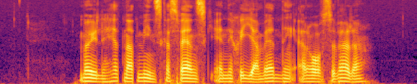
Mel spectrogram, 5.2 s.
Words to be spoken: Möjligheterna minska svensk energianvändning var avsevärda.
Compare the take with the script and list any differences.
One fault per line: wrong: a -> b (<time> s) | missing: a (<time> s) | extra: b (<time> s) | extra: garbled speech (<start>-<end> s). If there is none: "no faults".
extra: att (1.6 s)
wrong: var -> är (3.7 s)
